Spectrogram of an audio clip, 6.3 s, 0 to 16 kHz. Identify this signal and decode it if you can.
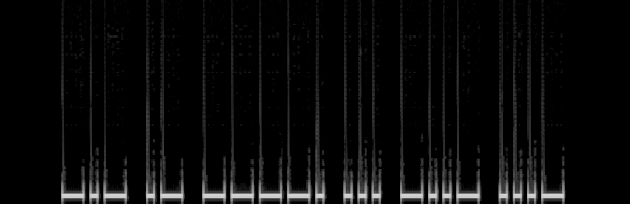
Morse code, heard as a keyed tone, about 17 wpm, 700 Hz. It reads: KA9SXV
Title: Call Signs - 17wpm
